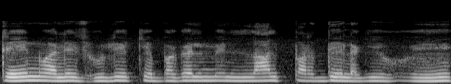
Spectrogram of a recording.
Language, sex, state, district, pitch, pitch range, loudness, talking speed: Hindi, male, Uttar Pradesh, Lucknow, 170 Hz, 165-175 Hz, -18 LUFS, 145 wpm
